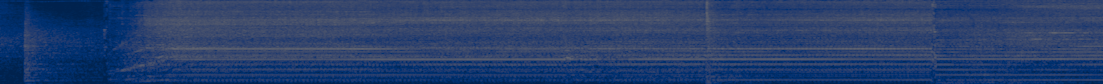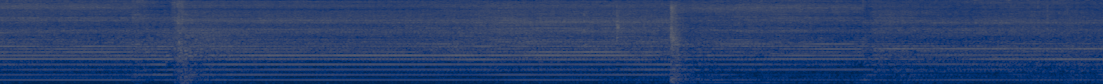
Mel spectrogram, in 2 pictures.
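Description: Electric motor and hydraulic pump of a vertical baler's power unit starting about a second in with a rising whine, then running with a steady whine. Its tone shifts partway through, with a few sharp knocks.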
